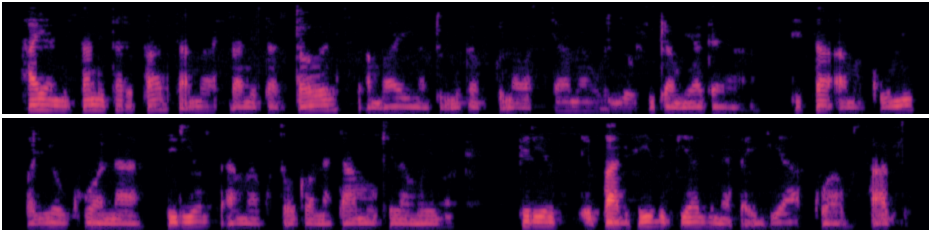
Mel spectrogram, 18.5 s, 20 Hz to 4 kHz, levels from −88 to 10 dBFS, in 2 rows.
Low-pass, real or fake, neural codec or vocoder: 3.6 kHz; real; none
